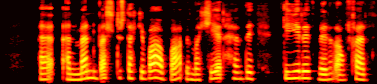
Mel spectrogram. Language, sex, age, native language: Icelandic, female, 40-49, Icelandic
